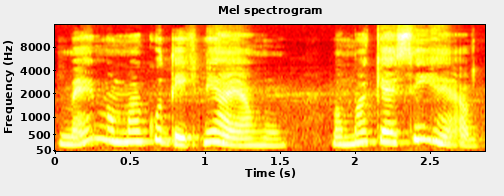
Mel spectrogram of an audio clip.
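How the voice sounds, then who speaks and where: A woman voicing a gentle, worried little boy who talks in a sweet, pleading, childlike way. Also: sits high, expressive, moderate pace, slightly rough, exaggerated voice.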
